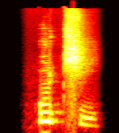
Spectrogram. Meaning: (adjective) naked, nude; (noun) 1. nakedness 2. genitals
- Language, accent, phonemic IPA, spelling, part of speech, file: Swahili, Kenya, /ˈu.tʃi/, uchi, adjective / noun, Sw-ke-uchi.flac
